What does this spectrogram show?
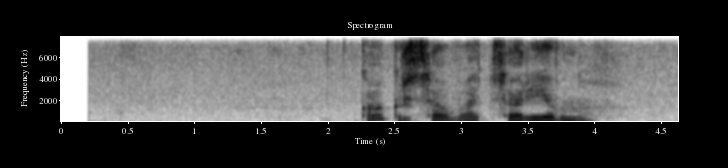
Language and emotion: Russian, sad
